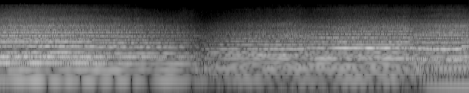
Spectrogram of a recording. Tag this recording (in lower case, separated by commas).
music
